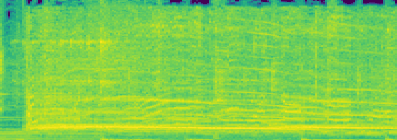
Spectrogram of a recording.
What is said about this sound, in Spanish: Escuchen esos gritos. A pesar de los años, los vampiros seguimos inspirando terror.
